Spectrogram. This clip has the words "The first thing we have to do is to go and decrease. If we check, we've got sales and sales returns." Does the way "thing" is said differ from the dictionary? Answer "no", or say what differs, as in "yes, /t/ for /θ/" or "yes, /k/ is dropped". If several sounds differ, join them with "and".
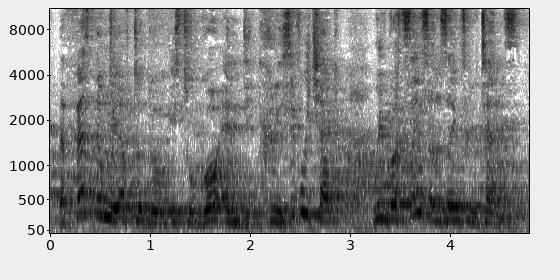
no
